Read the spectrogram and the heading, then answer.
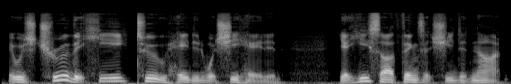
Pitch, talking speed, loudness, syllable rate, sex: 100 Hz, 210 wpm, -20 LUFS, 4.6 syllables/s, male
